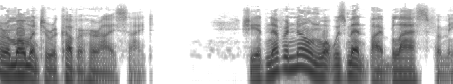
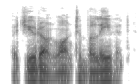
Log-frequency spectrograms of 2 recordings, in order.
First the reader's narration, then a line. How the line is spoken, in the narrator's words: he answered gravely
